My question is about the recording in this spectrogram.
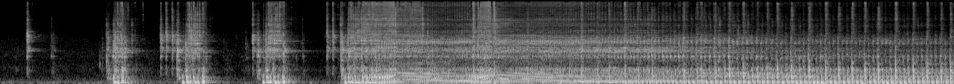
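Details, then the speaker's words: Bultaco Matador 350 classic two-stroke motorcycle, well tuned: a few kicks, then it fires and settles into a crisp even idle of roughly four pops a second; sounds beautiful and pulls nicely. "Sounds beautiful. It pulls really nice too."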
